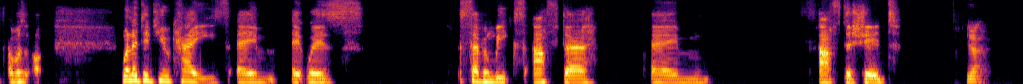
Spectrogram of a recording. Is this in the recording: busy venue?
no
